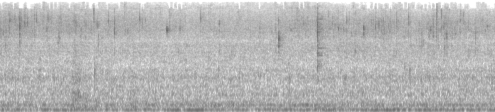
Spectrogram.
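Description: Macadamia-crusted chicken strips sizzle in hot frying oil, a steady dense crackle and bubbling that holds evenly close up throughout, with small pops scattered through it and no talking.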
